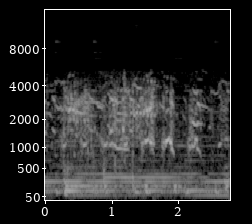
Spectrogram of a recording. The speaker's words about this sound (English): Maybe seagulls, if you live close to the water.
